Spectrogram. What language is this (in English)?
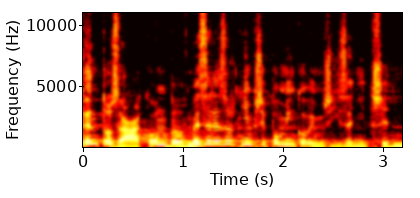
Czech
